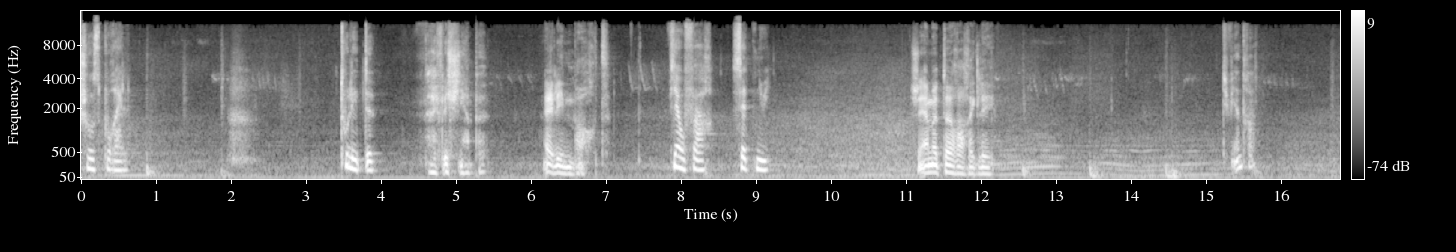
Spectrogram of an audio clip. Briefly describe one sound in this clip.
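A young woman speaks quietly and earnestly, close by.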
